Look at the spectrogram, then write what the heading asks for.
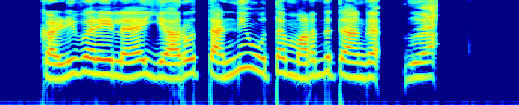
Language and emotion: Tamil, disgusted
